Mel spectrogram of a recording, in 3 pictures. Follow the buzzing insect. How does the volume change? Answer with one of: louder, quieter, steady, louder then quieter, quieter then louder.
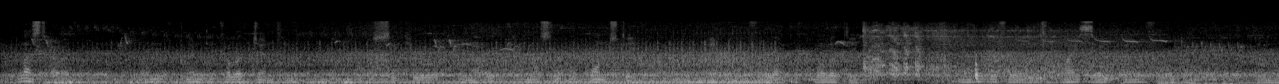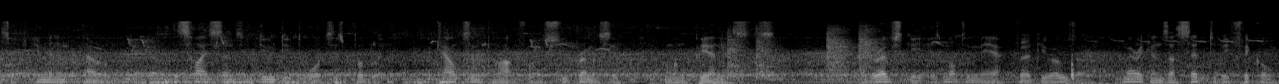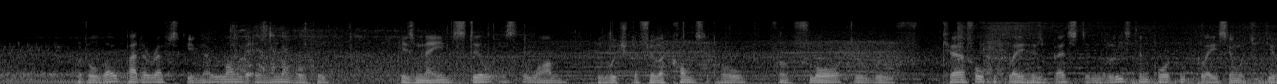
quieter.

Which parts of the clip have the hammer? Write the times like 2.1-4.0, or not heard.
19.9-21.8.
